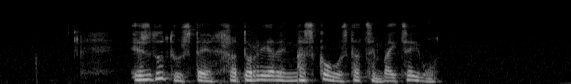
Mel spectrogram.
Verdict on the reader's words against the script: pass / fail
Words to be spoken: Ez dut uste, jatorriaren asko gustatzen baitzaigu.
pass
